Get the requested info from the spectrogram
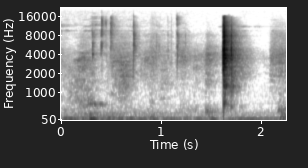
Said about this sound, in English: Let's roll our dice and see how many episodes we're skipping. Roll them bones.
